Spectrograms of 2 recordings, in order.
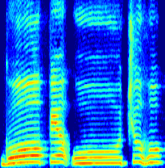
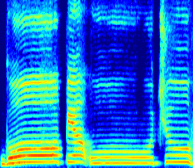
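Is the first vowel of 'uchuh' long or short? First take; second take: long; long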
